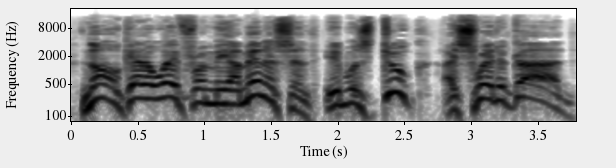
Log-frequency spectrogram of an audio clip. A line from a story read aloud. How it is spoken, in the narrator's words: began shouting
